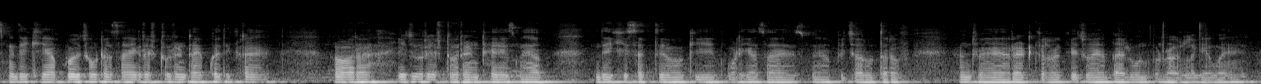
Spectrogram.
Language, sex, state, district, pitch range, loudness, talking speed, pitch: Kumaoni, male, Uttarakhand, Uttarkashi, 110-115 Hz, -19 LUFS, 190 wpm, 110 Hz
